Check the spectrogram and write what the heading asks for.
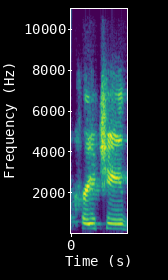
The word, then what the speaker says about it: Krejci: am my name is Martha creachy that is how you pronounce all of those consonants together really close I am a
